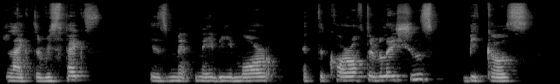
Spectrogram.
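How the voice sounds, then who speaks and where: A woman's voice: lowish voice, level tone, a little slow, fairly bright tone. A woman with a Turkish accent, an author and anthropologist answering interview questions in a thoughtful, hedging way. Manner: thoughtful, hedging, frequent small laughs.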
